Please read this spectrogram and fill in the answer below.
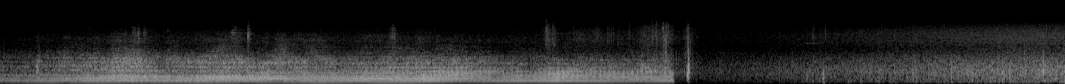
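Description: A motor's steady drone with several even tones, cutting off abruptly about seven seconds in; after that only a faint rushing noise remains.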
